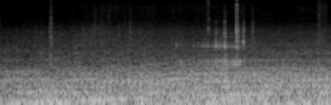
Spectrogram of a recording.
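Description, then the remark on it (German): A steady rumble of a car driving on the road from Düsseldorf toward Neuss, with constant low engine and tire noise filling the whole stretch and a few faint, brief clicks and rattles near the end. “Am Mittwoch habe ich mich ins Auto gesetzt und bin von Düsseldorf Richtung Neuss gefahren.”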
